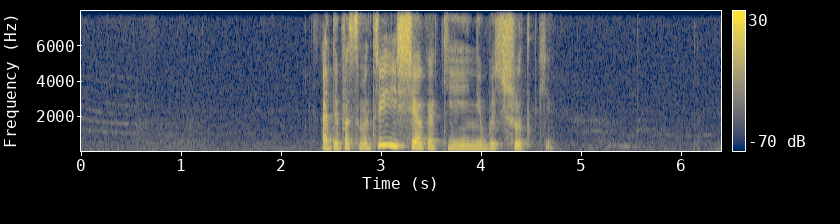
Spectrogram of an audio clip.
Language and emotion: Russian, positive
